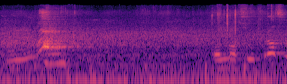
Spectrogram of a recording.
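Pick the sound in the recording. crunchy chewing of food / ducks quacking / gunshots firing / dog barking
dog barking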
